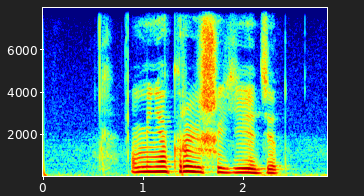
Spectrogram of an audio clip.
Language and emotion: Russian, sad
